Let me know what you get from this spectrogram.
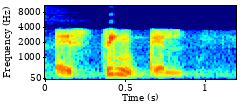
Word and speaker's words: Stunkel: Y los Stinkel, se escribe Stunkel, pero se pronuncia Stinkel.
